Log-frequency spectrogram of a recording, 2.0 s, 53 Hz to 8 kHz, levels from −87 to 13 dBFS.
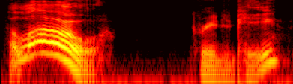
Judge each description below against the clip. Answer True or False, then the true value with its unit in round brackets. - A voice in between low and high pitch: True (165 Hz)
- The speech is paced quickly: False (90 wpm)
